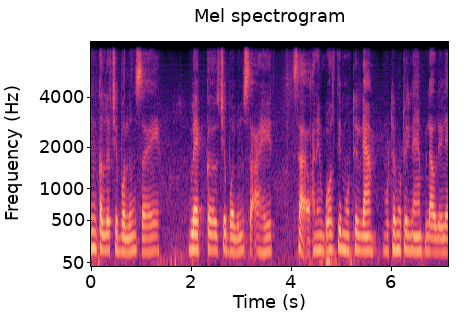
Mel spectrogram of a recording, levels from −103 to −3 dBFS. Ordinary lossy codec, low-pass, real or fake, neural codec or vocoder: none; 7.2 kHz; fake; codec, 16 kHz, 1 kbps, X-Codec, HuBERT features, trained on LibriSpeech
